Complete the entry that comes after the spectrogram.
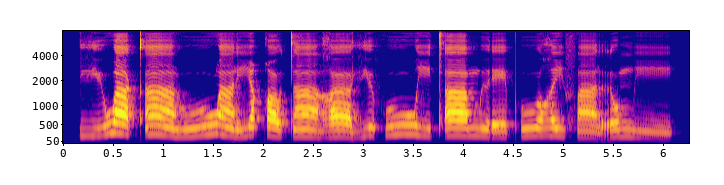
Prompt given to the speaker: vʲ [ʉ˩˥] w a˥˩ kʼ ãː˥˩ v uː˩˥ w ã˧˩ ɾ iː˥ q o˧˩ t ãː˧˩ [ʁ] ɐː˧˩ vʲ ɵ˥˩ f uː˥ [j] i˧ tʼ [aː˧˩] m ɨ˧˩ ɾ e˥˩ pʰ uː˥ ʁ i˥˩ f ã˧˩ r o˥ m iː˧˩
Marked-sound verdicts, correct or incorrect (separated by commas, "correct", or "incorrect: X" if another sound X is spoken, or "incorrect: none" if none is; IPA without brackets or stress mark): correct, correct, incorrect: w, incorrect: aː˥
